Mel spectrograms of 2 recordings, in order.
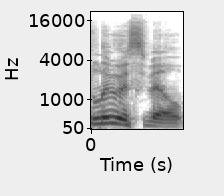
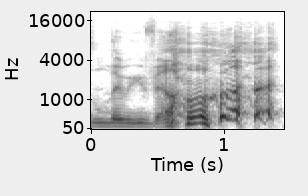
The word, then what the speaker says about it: Louisville: It Um, reads Louisville, but it's pronounced Louisville.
